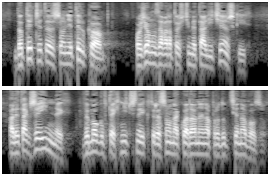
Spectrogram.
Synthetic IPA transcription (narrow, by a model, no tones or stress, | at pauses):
d̪ɔt̪ɘt͡ʂɘt̪ɛʂɔ̃ɲɛt̪ɘlkɔ | pɔʑɔmuzavaɾt̪ɔɕt͡ɕimɛt̪alʲit͡ɕɛ̃w̃ʂkʲix | alɛt̪aɡʐɛinːɘx | vɘmɔɡuft̪ɛxɲit͡ʂnɘxkt̪uɾɛsɔ̃w̃nakwad̪anɛnapɾɔd̪uk̚t̪sʲjɛnavɔ̰zuf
